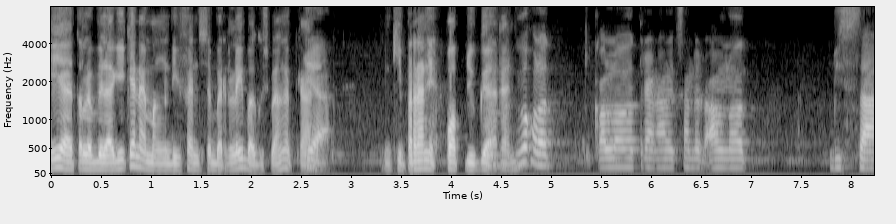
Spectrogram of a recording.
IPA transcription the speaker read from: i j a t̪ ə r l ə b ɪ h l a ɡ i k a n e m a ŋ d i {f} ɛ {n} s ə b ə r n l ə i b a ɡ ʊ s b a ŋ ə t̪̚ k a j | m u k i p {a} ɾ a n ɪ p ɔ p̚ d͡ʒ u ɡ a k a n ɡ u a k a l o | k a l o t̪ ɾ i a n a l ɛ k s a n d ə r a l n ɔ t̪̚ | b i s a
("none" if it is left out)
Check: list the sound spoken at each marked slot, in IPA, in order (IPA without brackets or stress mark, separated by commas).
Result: f, n, ə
